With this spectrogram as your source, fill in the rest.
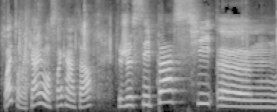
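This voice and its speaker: Young woman, beauty vlogger, informal and rambling, slightly high voice, faint background hiss. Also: expressive, measured pace, fairly bright tone. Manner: chatty, rambling, addresses viewers informally. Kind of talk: casual haul vlog chat.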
